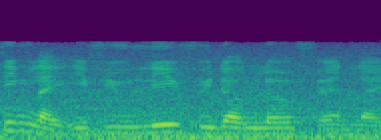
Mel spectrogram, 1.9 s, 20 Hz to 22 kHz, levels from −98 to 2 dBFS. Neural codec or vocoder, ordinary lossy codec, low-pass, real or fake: none; none; 7.2 kHz; real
